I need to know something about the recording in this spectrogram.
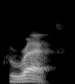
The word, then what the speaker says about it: correct: 그 다음에 여기 같은 경우도 여러분 correct가 아닙니다. correct가 아니고 여기 강세가 적용이 되니까 correct가 되는 거예요. correct. 그죠? correct. 으 사운드.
